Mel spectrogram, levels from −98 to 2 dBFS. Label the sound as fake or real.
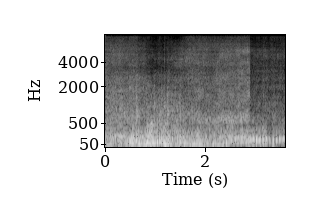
fake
